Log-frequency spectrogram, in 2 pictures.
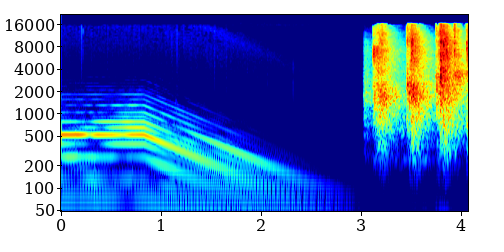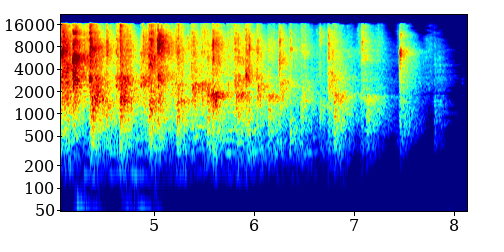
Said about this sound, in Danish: Jamen, øh, det var en klapsalve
